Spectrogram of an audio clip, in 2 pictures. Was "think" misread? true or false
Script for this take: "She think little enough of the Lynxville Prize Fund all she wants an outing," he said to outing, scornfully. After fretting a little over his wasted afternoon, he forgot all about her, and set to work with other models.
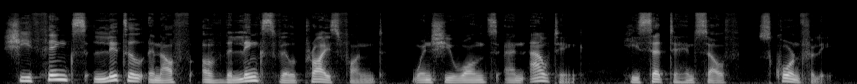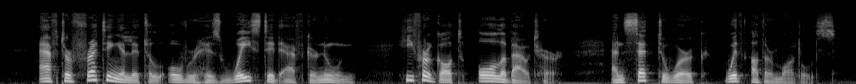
true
